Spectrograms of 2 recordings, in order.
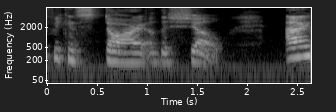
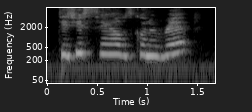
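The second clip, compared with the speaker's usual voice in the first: put-on frightened, vulnerable voice, high and rushed; 7 semitones higher, 3 dB quieter than usual. Speaker retells asking the doctor a question, in a put-on scared, vulnerable voice. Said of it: "in my scared, vulnerable voice".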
